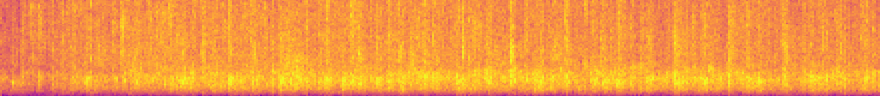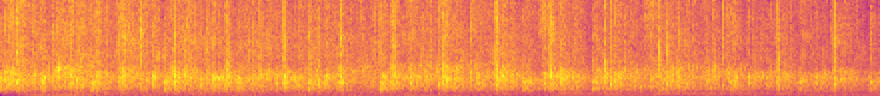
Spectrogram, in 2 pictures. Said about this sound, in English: But I would like you all to please give a round of applause to the speakers.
